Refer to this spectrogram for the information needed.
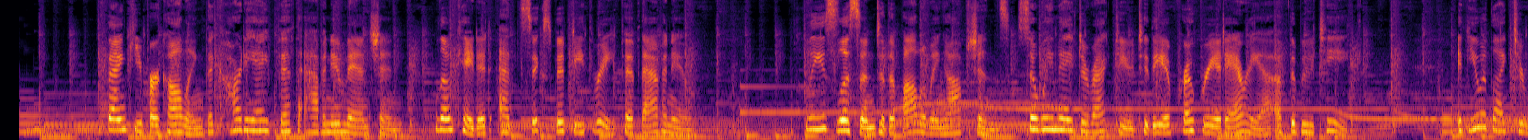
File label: ivr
